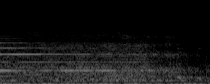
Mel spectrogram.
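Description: A single held musical note with several overtones, fading out over about two seconds: the closing tone of the plot-summary video playing over the hall's speakers.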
